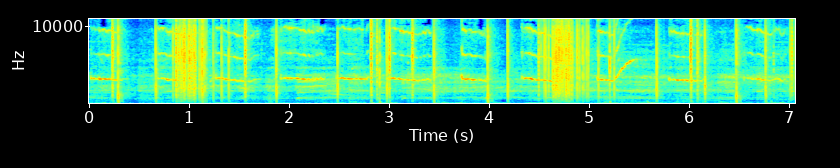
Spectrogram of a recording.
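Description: Firework rockets whistle as they fly up.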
